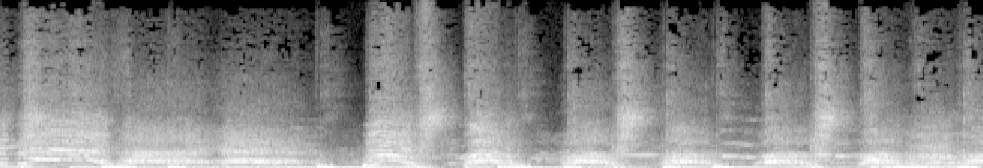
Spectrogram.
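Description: Hip-hop beat with a steady bass line and drum hits about twice a second, with a repeating vocal-like melodic figure, over crowd noise.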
